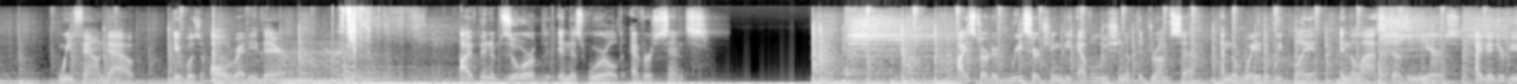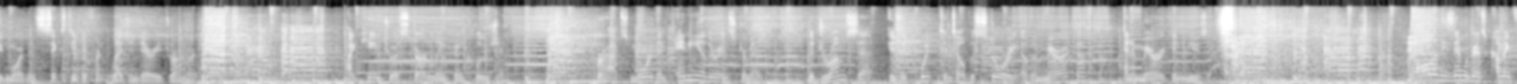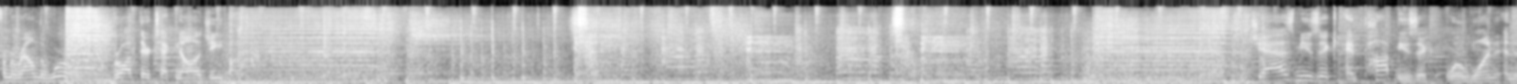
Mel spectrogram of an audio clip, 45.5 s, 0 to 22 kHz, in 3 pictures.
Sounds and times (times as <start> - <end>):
Music: 0.0 - 6.0, 7.1 - 45.5
Speech: 0.6 - 2.9, 4.6 - 7.1, 9.6 - 17.3, 18.6 - 27.7, 29.3 - 32.7, 42.8 - 45.5.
